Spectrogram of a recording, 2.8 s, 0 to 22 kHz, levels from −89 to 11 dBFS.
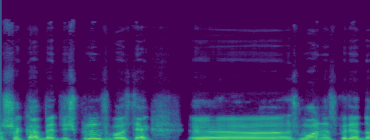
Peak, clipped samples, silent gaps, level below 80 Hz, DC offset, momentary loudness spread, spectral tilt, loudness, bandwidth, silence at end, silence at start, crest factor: -4 dBFS; under 0.1%; none; -72 dBFS; under 0.1%; 5 LU; -5 dB/octave; -19 LUFS; 10.5 kHz; 0 s; 0 s; 16 dB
